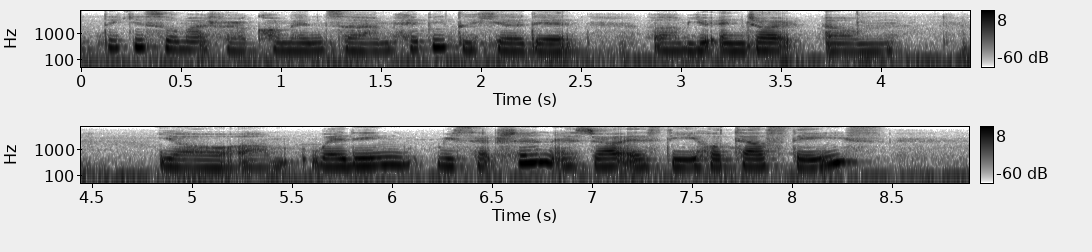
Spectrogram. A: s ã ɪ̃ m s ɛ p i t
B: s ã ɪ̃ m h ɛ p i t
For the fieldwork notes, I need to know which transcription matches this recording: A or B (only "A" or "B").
B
